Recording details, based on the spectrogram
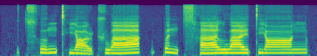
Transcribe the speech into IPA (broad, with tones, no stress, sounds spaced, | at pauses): t͡sʰ ʊ˧˥ ŋ t̪ʰ j ɑ̰˨˩ ʊ̯ ʈ͡ʂ w ä˧˥ | p ə˥˩ n t͡sʰ ä˧˥ l w a˥ ɪ̯ t̪ j ɑ˥ ŋ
